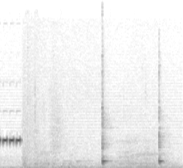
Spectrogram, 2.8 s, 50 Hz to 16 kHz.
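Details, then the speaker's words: 2011 Scion xB with a recurring check engine light. A Bullseye leak detector held up by the EVAP hose gives three quick high-pitched beeps followed by faint clicks, and its light comes on. This confirms a leak at the hose, later found bubbling at the top of the hose. "put the detector up by the hose you can hear the audible siren go off much louder and my leak detection light is on confirming that there's a leak somewhere at the hose"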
